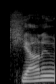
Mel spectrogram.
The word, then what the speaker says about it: Keanu: Keanu, you got it.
